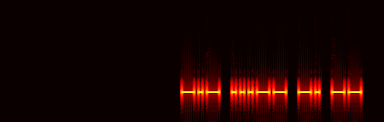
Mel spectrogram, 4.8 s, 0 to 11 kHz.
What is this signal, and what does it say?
Morse code, heard as a keyed tone, about 21 wpm, 700 Hz. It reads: K3NM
